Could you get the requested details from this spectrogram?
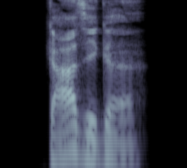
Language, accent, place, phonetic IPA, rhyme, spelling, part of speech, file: German, Germany, Berlin, [ˈɡaːzɪɡə], -aːzɪɡə, gasige, adjective, De-gasige.ogg
- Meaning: inflection of gasig: 1. strong/mixed nominative/accusative feminine singular 2. strong nominative/accusative plural 3. weak nominative all-gender singular 4. weak accusative feminine/neuter singular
